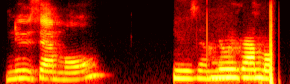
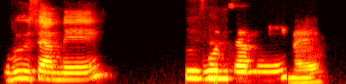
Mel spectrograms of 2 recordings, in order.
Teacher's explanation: because it starts with a vowel for vous, nous, and il, elle plural, it goes to a Z sound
